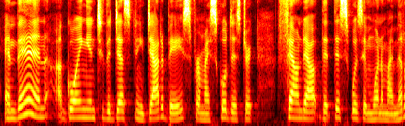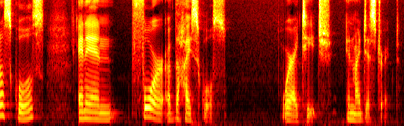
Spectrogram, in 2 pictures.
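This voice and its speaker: A woman's voice: lowish voice, normal speed, a little mellow. A middle-aged American woman answering as an interview guest, explaining things earnestly in a conversational way.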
